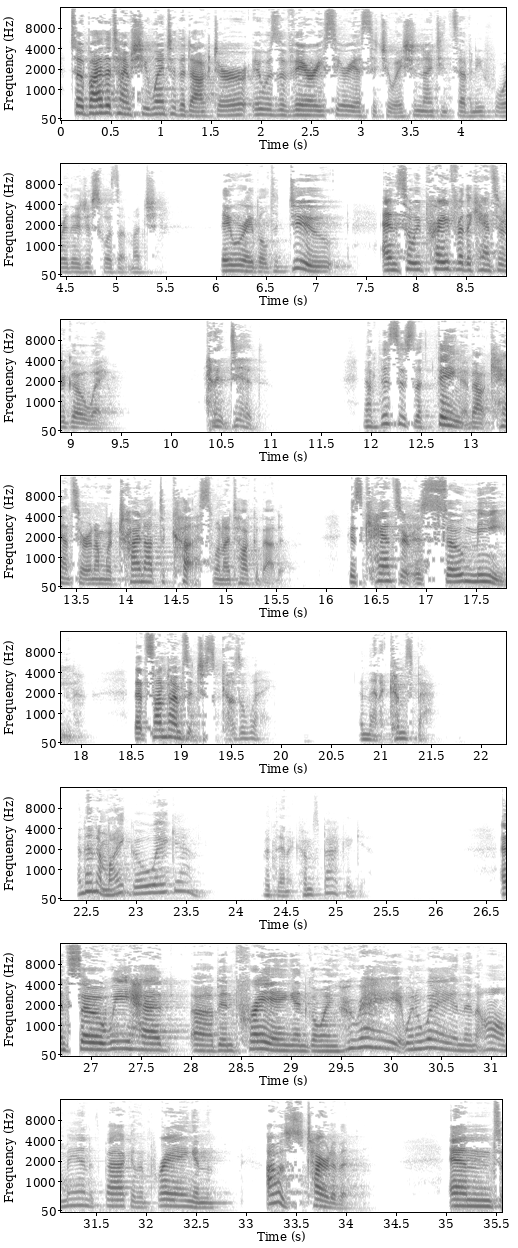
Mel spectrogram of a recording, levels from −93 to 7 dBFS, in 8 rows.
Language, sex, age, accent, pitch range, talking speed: English, female, 40-59, American, 150-215 Hz, 195 wpm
